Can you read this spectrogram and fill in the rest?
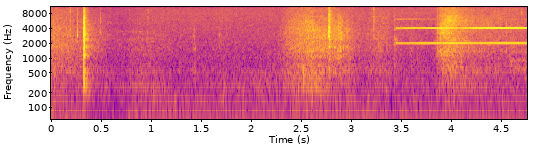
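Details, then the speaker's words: Harley-Davidson Touring with battery drain from parasitic draw: a continuity tester probe from the wire to the frame gives a steady beep only with the auxiliary light switch plugged in. A ground fault inside the epoxied switch, which is unrepairable and gets replaced. "hear that tone? So we have no ground fault when the switch isn't plugged in, but we have a ground fault when it is plugged in. The issue is inside the switch."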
